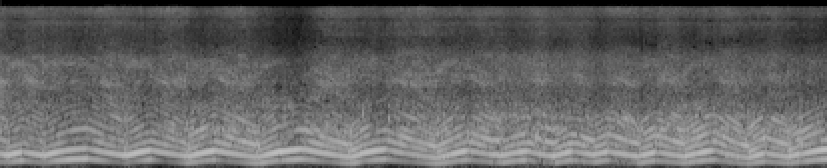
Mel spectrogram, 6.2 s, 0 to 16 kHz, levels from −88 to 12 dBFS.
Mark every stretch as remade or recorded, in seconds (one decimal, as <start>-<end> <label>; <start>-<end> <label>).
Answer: 0.0-3.7 recorded; 3.7-4.8 remade; 4.8-6.2 recorded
